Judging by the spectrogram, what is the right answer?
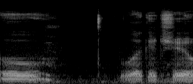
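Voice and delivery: mock worn-out, weary, slow, breathy half-whisper. Retelling a compliment he gave while really tired: imitating him sounding really tired. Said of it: "but he was, like, really tired".

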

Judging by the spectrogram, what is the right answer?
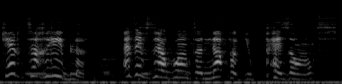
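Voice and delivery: phony, put-on French accent. Speaking to an unwelcome newcomer, in a fake French accent. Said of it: "enough of that fake accent".

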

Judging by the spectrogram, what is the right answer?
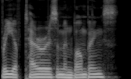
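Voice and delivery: normal talking voice

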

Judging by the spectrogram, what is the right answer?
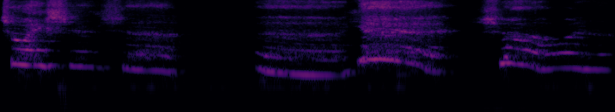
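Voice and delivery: very high, slow mob-movie gangster voice. Doing an impression after being asked for one: Pantangeli impression. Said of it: "that was Pantangeli from The Godfather".

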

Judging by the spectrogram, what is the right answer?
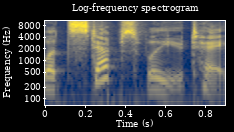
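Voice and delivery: ordinary delivery

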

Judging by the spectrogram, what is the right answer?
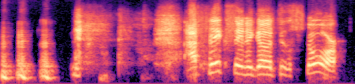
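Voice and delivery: Southern US accent, very high pitch. Asked by the host to say the sentence again, in a Southern accent. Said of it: "Can we hear it with that Southern accent?".

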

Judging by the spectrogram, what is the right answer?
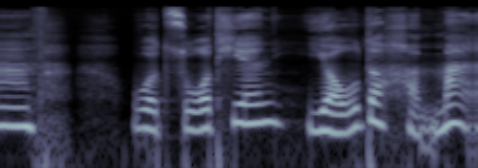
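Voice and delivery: ordinary talk

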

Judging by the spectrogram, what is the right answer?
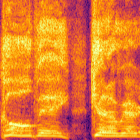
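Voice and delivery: very high, drawn-out scream. A dad recalls how he used to call his oldest son, imitating his own screaming. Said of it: "because I used to just scream".

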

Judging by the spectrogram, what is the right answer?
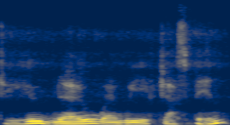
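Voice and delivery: dark, ominous whisper. Mr. Fox leans his face close to Badger's and asks: whispering darkly. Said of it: "whispered darkly".

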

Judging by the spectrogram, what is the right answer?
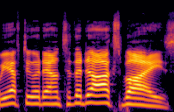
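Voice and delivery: Irish brogue slipping out unhidden. Mocking an Irish actor whose brogue comes out in a Baltimore role, imitating an actor's Irish brogue. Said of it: "you hear this fucking brogue comes out".

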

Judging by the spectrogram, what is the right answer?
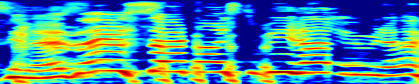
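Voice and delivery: sudden, very high, put-on British accent. Speaker describing how their speech shifts on landing at Heathrow: British accent. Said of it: "all of a sudden I'm speaking like this".

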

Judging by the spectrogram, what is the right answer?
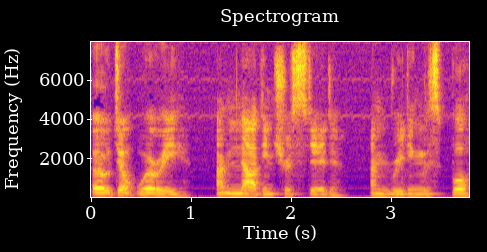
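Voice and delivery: put-on British English accent. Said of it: "because he has a British accent".

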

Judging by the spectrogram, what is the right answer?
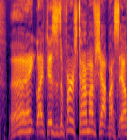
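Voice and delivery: hurting, pained grunts. Character answering talk of a rescue mission, grunting in pain. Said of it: "(grunting in pain)".

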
